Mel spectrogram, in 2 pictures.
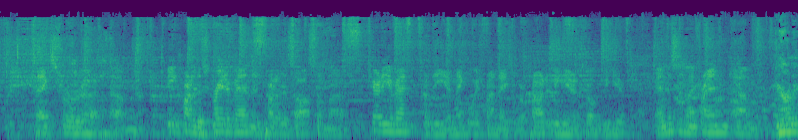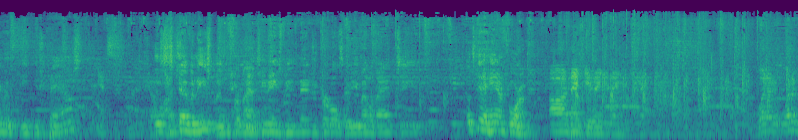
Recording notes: moderated a Q and A panel at Tracy Comic Show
